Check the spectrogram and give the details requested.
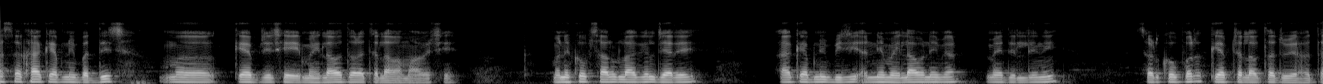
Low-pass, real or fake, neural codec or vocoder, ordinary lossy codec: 7.2 kHz; real; none; none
